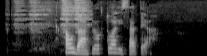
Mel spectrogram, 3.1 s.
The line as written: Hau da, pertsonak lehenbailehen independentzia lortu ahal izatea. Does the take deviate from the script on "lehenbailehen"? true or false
true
